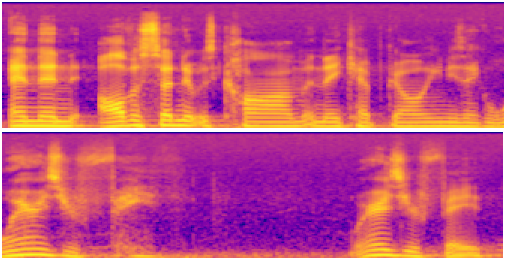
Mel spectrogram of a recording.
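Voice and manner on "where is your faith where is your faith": gentle quiet rebuke. Retold or imitated. Jesus gently rebuking disciples.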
